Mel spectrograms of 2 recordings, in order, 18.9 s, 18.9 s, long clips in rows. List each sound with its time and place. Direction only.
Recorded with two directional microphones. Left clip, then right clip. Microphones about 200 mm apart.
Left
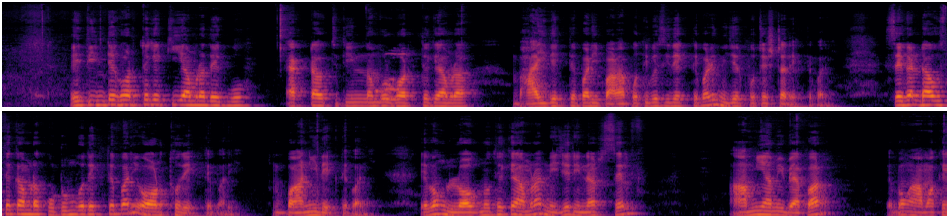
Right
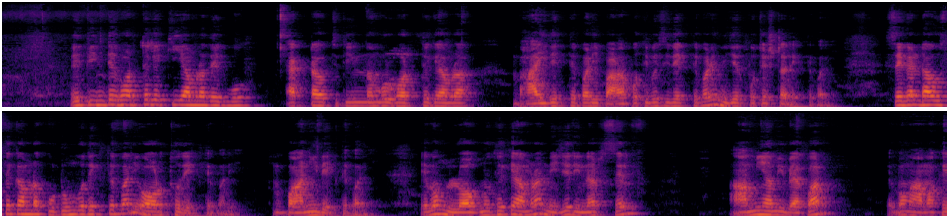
0.7 s speech: 55° left (ahead or behind)
16.7 s speech: 50° left (ahead or behind)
